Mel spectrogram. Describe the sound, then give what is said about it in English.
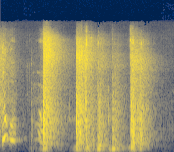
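Loud, sharp slaps across the face ring out, about three stinging smacks spaced unevenly, each with a short ringing decay, after a brief vocal sound at the start. “Try anything fancy, and the next slap will be with this pistol.”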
